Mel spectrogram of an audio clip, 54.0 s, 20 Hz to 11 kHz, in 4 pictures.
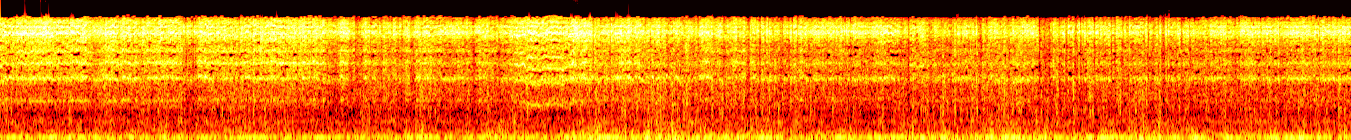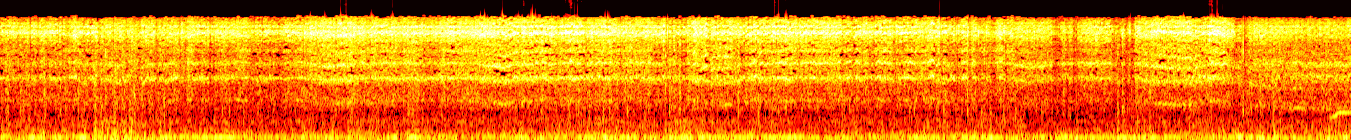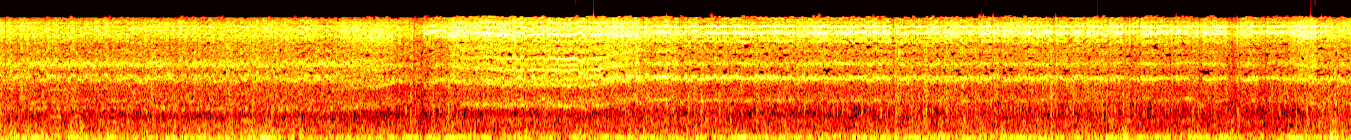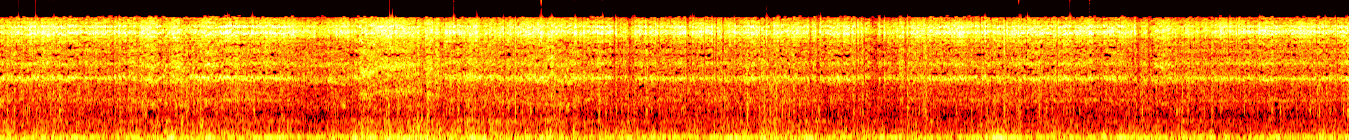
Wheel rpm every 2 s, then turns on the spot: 230, 230, 230, 230, 230, 240, 230, 230, 230, 230, 230, 230, 220, 200, 190, 200, 220, 240, 230, 240, 230, 230, 260, 230, 230, 230, 230.
none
